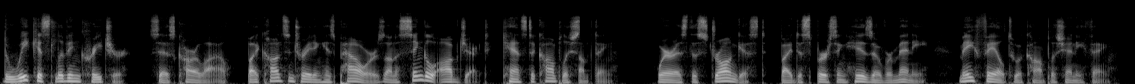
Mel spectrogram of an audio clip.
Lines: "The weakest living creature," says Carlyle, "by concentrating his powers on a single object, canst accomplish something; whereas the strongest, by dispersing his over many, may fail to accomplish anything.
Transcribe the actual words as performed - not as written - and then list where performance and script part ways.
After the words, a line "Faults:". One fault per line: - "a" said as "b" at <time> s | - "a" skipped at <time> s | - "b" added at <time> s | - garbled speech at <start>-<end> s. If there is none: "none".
"The weakest living creature," says Carlyle, "by concentrating his powers on a single object, canst accomplish something; whereas the strongest, by dispersing his over many, may fail to accomplish anything.
Faults:
none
